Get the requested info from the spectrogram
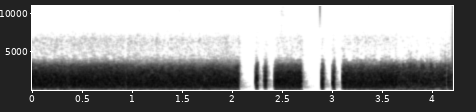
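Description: Two-metre radio receiver hissing with static, its squelch open and no voice answering the call to the ISS. The hiss cuts out in a few short breaks a little past the middle.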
